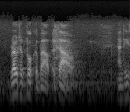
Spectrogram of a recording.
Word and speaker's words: Tao: called the Dao Tao pronounced Dao in the Mandarin dialect Tau in the changhai dialect toe in the Cantonese dialect take your choice Dao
